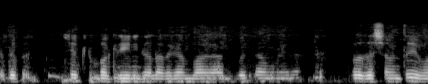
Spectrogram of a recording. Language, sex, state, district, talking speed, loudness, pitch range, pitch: Telugu, male, Andhra Pradesh, Chittoor, 110 wpm, -19 LUFS, 140-150 Hz, 140 Hz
